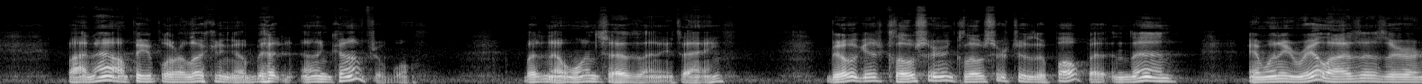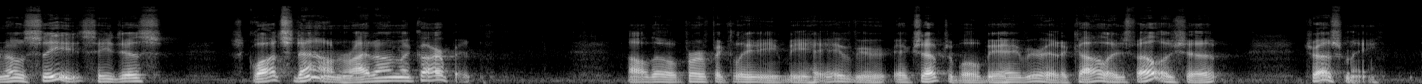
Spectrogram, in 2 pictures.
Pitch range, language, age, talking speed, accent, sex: 110-140 Hz, English, 60-79, 105 wpm, American, male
